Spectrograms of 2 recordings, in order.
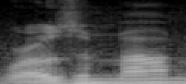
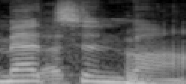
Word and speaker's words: Metzenbaum: There's, I don't know how to pronounce it. It starts with Sounds like a Civil War battle, but isn't. like Rosenbaum or something. Oh, nice. We'll give you that one. Metzenbaum.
